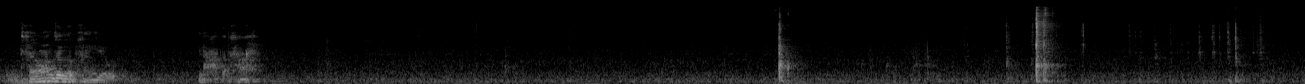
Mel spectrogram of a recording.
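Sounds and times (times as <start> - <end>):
computer parts clicking and knocking: 9.0 - 12.9.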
